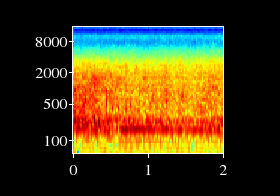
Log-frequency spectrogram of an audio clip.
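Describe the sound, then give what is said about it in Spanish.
A boat's motor drones steadily, a loud, even engine hum with a constant low tone and no break or change throughout. “Sube a bordo. Se acerca al motor y arranca.”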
